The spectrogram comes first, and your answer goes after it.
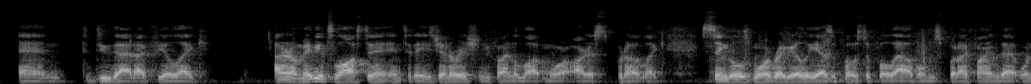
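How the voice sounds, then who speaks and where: Talking at a fairly quick pace, a man with a Boston accent keeps a very deep, low pitch and fairly even intonation. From Massachusetts, south of Boston. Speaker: record store owner. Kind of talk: casual interview.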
